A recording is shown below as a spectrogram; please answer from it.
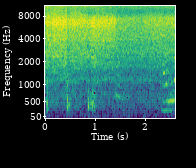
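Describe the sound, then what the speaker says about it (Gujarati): A spoon stirs cabbage and tomatoes in a cooking pot, giving two brief scraping knocks over a steady sizzle and hiss of frying. "જો હલાવીને એને પાછું ઢાંકી દેવાનું"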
